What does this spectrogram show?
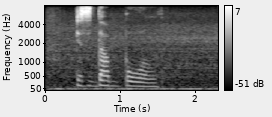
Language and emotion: Russian, angry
